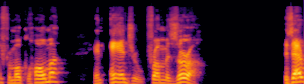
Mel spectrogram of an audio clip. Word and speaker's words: Missouri: Congratulations, Lee from Oklahoma and Andrew from Missouri. Is that right? Am I saying it right, Andrew? Missouri. It's not just Missouri. It's Missouri.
